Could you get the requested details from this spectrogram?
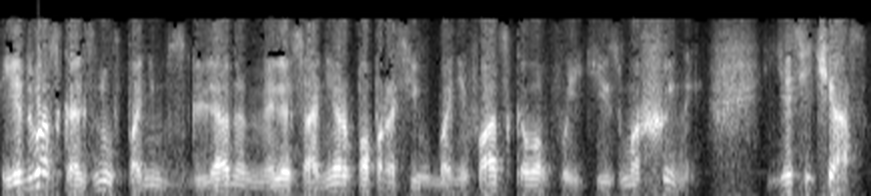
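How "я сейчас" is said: cheerful. Acted. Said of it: "бодро сказал Боник".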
